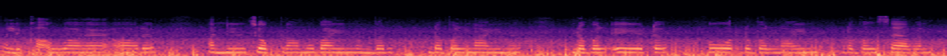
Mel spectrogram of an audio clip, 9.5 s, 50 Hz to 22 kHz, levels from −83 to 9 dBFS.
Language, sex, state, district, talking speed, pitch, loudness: Hindi, female, Punjab, Pathankot, 115 wpm, 240 Hz, -17 LUFS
